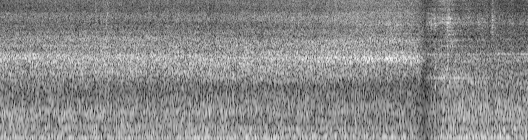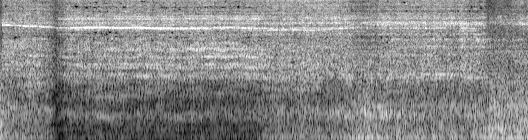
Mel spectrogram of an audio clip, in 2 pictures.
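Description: Plywood factory machinery running, loud and steady with a constant low hum under a wash of noise. The sound changes abruptly about six and a half and nine seconds in, and a thin high whine joins it for several seconds from about eight seconds in.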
